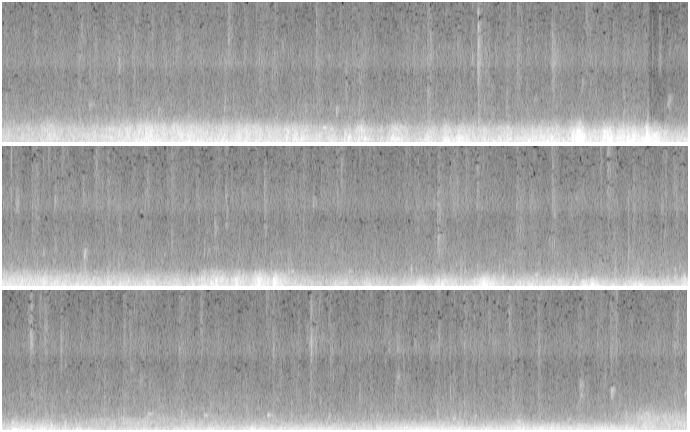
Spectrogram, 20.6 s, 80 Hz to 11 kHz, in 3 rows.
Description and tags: outside-thunder-1
Distant thunder against a lightly rainy backdrop.
Recorded on a Tascam DR-07. Made into a tuned loop using Image-Line Edison -- no other processing was done on this file. Please note the recording levels are really low.
thunderstorm, suburb, california, atmosphere, rain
